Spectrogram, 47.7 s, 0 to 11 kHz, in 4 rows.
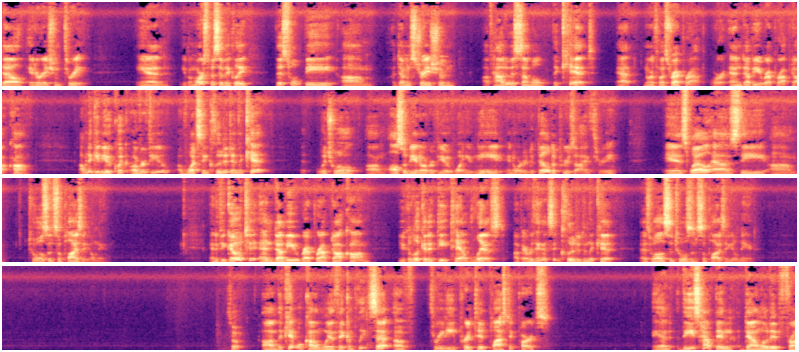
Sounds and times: Speech: 0:00.0 - 0:01.4, 0:02.0 - 0:12.5, 0:13.1 - 0:21.2, 0:21.8 - 0:25.5, 0:27.0 - 0:35.3, 0:39.2 - 0:44.1, 0:45.6 - 0:47.6.

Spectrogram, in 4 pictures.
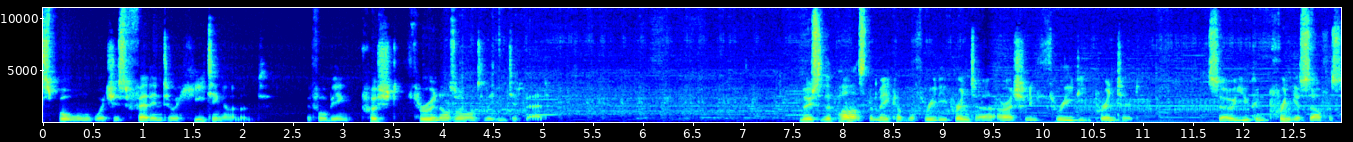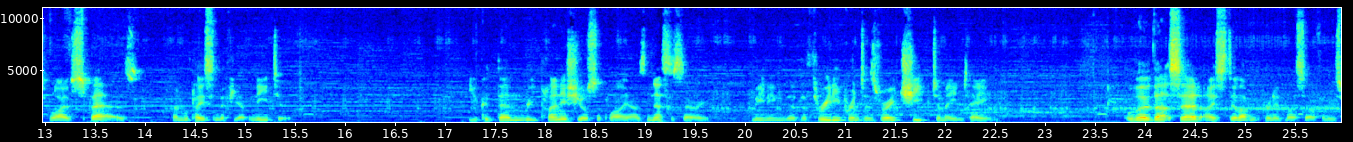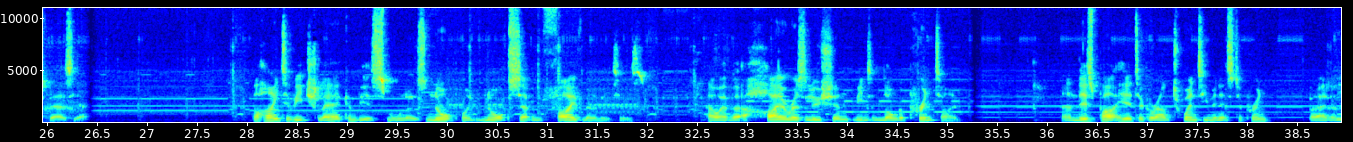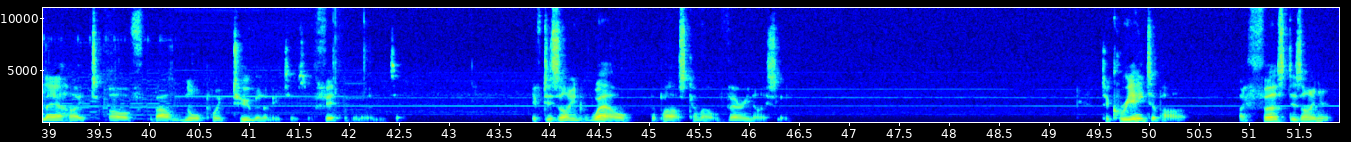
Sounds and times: Speech: 0:00.0 - 0:02.1, 0:02.7 - 0:05.1, 0:07.6 - 0:11.0, 0:11.7 - 0:15.5, 0:17.2 - 0:22.5, 0:23.8 - 0:26.4, 0:28.1 - 0:32.0, 0:32.6 - 0:35.2, 0:36.2 - 0:42.5, 0:43.8 - 0:46.4, 0:49.6 - 0:51.9
Printer: 0:03.9 - 0:51.9
Music: 0:09.8 - 0:26.3.

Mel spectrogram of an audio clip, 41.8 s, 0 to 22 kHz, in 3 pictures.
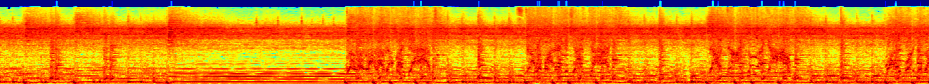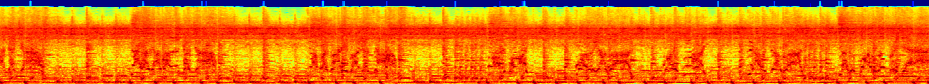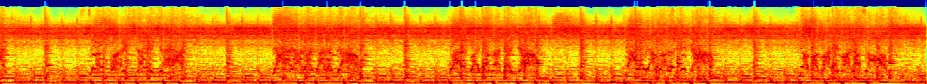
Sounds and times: Heavy metal: 0:00.0 - 0:41.7
Progressive rock: 0:00.0 - 0:41.7
Punk rock: 0:00.0 - 0:41.7
Yell: 0:05.2 - 0:06.8, 0:07.8 - 0:09.4, 0:10.6 - 0:12.0, 0:13.3 - 0:14.8, 0:15.9 - 0:17.4, 0:18.6 - 0:20.2, 0:21.2 - 0:28.1, 0:29.2 - 0:30.8, 0:32.0 - 0:33.4, 0:34.6 - 0:36.2, 0:37.2 - 0:38.7, 0:39.8 - 0:41.4.

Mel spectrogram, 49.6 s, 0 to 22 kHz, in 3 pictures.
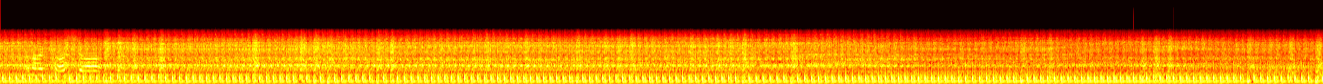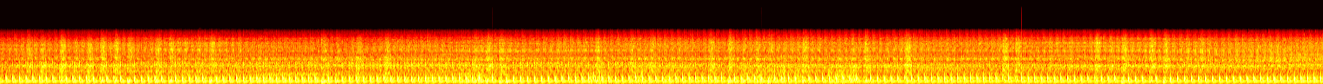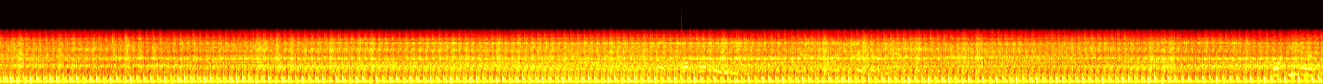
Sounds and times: Idling: 0:00.0 - 0:49.6
Medium engine (mid frequency): 0:00.0 - 0:49.6.

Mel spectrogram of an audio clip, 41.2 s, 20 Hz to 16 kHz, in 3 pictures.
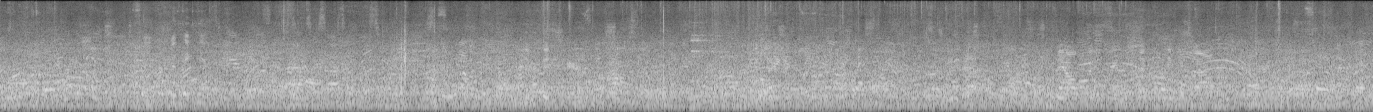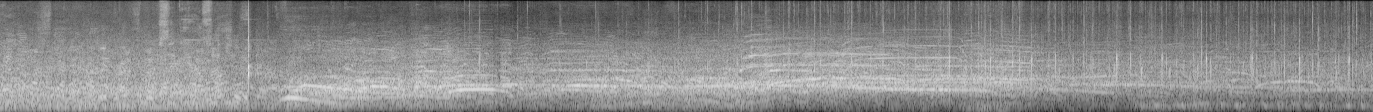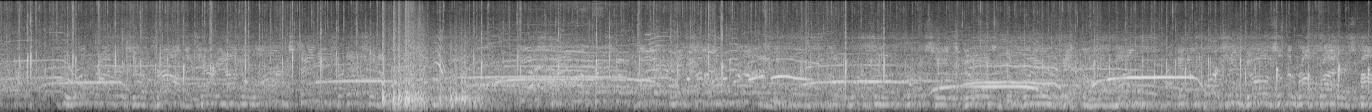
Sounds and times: Speech: 0:00.0 - 0:18.8, 0:27.9 - 0:41.1.

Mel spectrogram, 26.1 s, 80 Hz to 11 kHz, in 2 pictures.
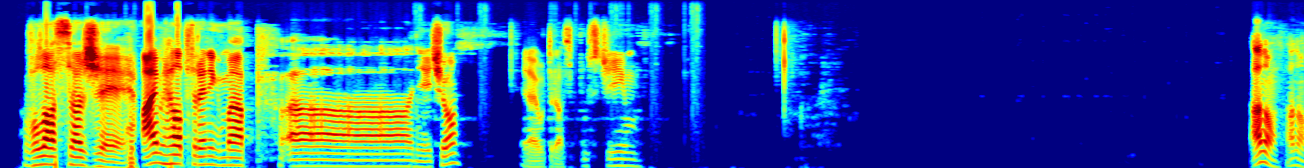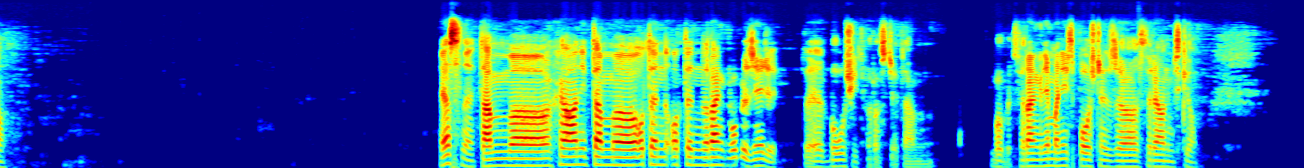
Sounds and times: Speech: 0:00.3 - 0:06.5, 0:12.6 - 0:13.2, 0:17.5 - 0:22.4, 0:23.0 - 0:25.1.

